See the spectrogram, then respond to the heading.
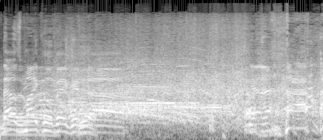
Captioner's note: cheers and applause; both laugh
